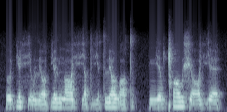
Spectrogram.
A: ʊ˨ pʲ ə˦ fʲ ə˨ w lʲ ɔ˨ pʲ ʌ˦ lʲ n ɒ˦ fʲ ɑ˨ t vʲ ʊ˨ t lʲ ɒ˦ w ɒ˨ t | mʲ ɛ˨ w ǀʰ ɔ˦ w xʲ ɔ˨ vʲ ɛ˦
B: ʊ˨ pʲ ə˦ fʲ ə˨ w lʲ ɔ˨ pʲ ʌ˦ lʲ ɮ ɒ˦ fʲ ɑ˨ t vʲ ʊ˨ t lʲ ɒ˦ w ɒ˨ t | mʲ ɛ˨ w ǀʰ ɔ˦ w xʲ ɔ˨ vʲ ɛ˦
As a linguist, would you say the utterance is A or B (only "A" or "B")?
A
